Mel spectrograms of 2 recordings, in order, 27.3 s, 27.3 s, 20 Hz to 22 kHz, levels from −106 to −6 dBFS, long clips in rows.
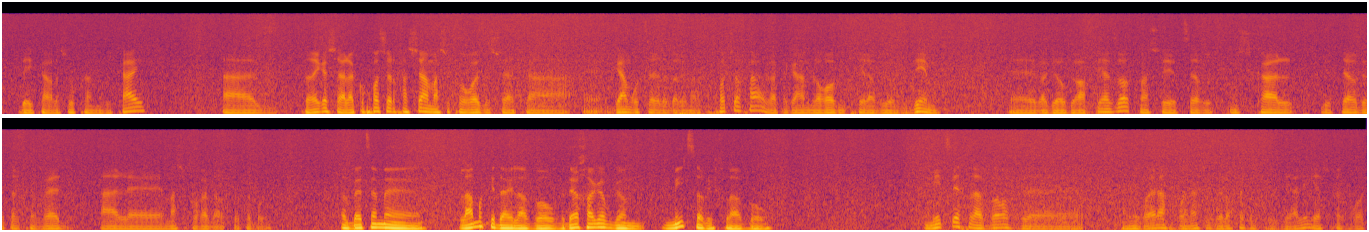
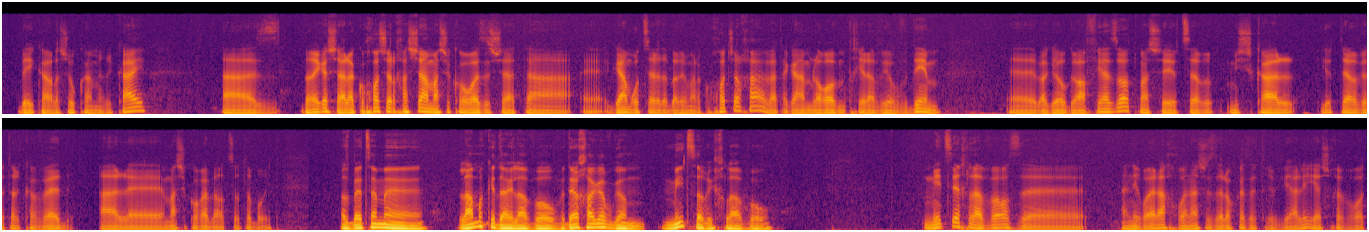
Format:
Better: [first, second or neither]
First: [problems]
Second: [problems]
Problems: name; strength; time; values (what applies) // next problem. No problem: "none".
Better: second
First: hiss; loud; throughout; 5 dB below the speech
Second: hiss; faint; throughout; 30 dB below the speech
